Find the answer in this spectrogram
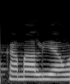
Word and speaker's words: camaleão: Então, por exemplo, vamos pegar camaleão aqui, ó. Camaleão. Camaleão, quando você fala, a parte mais forte é o ão, certo? Então, você coloca aqui que o ão, ele é a sílaba tônica, mais forte.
